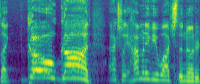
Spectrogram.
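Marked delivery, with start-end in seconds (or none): 0.4-1.4 high-pitched sports-fan cheer; big drawn-out rooting yell; cheering shout. Shown as a demonstration. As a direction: holler it like you're at a ball game. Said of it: "something like this".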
